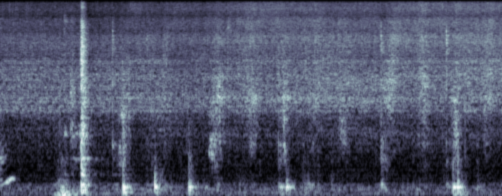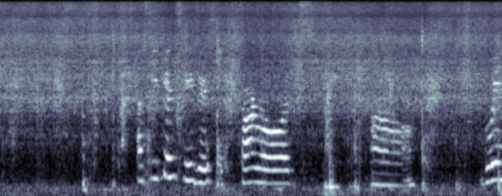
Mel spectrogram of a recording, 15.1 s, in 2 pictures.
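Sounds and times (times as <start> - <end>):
food sizzling in a frying pan: 0.0 - 15.0
spatula scraping and knocking pan: 1.2 - 7.8, 8.4 - 13.1.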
